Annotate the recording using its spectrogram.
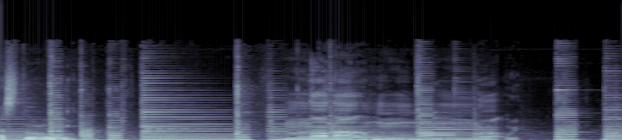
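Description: Man singing to a strummed acoustic guitar, a bard song. The music breaks off about five seconds in, and a short sound follows just before the end.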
